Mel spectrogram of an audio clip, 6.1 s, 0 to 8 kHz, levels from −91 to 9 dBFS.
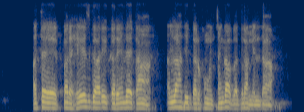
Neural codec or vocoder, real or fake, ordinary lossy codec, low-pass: codec, 16 kHz, 8 kbps, FreqCodec, smaller model; fake; Opus, 24 kbps; 7.2 kHz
